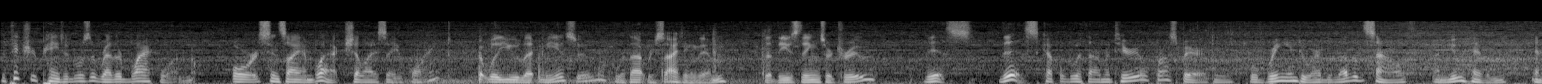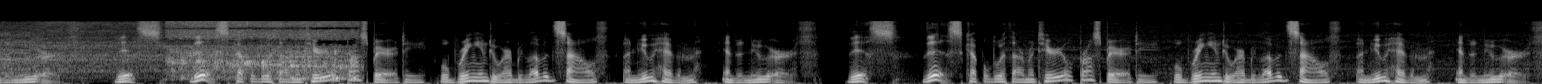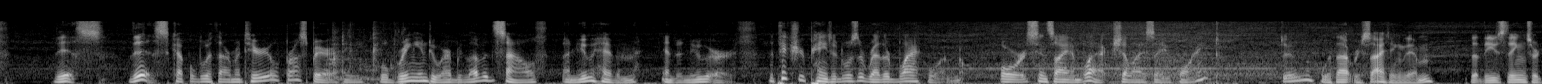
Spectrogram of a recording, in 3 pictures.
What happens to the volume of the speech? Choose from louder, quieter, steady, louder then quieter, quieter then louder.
steady.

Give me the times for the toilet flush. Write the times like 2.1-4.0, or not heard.
11.3-12.7, 17.1-19.1, 34.0-35.0.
